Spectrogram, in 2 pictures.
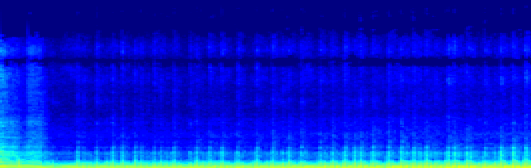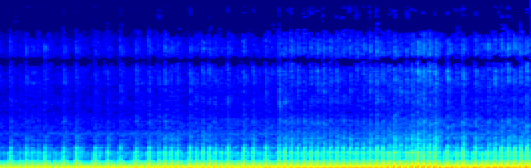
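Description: Drag bike's engine running at the start line: its revs fall away in the first moment, then it holds a steady fast idle that slowly grows louder.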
